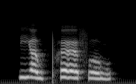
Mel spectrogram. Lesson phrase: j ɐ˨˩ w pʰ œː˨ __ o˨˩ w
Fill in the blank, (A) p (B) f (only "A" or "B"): B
